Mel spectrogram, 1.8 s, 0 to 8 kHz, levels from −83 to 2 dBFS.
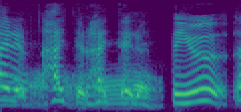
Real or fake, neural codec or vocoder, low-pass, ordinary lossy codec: real; none; 7.2 kHz; none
